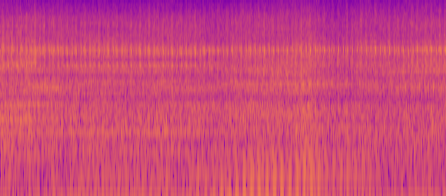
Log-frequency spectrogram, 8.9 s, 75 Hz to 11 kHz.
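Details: J20A engine, 2010, running cold: sharp steady knock, two to three per second, over the idle. Began around 10,000 km and grew worse after oil changes; valves, compression and oil pressure normal. Cause: scored crankshaft journal, cylinder 3; short block replaced.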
